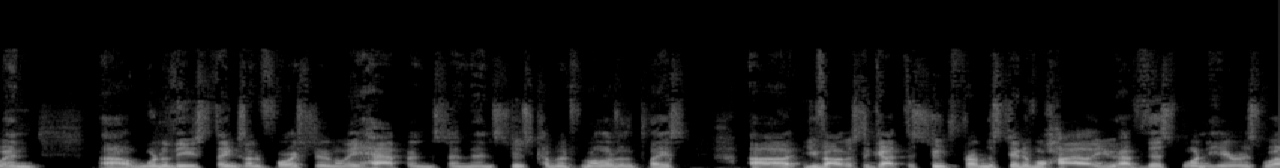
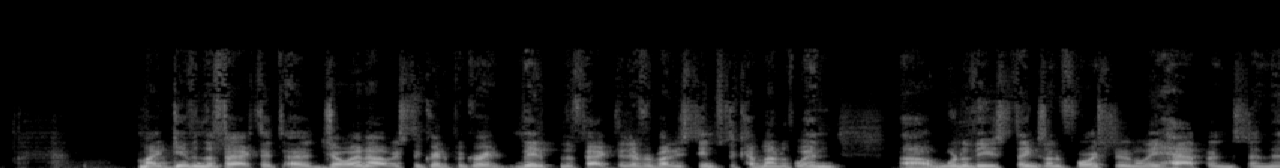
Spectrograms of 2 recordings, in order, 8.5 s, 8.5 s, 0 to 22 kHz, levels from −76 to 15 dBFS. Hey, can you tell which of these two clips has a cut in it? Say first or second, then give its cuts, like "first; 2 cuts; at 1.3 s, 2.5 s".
second; 2 cuts; at 3.7 s, 5.3 s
